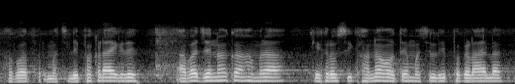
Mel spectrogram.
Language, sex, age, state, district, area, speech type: Maithili, male, 45-60, Bihar, Purnia, rural, spontaneous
